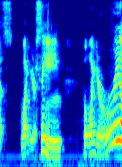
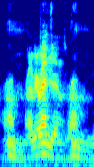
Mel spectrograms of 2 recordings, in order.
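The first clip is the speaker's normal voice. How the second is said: low, playful vroom noise; engine revving; 4 semitones lower than usual. Pretend. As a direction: rev like a race car on the start line. Mimics revving engines before a game.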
